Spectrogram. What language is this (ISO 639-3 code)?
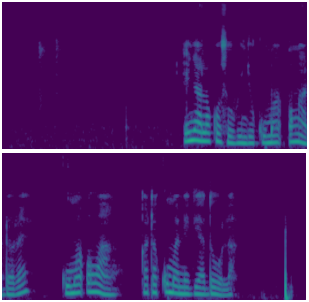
luo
